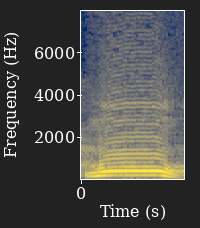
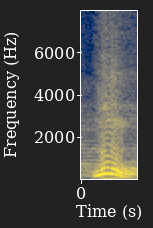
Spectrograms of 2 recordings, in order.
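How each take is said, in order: First: The vowel is held long. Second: The vowel is kept short. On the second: "tidak mat"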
